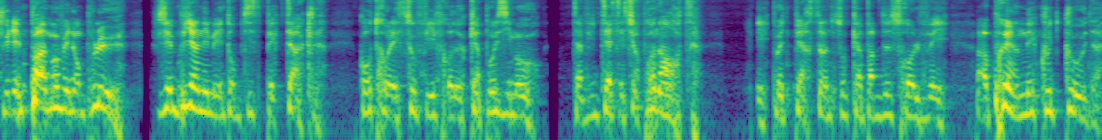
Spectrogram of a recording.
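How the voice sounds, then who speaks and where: A cartoonish character voice sits at a middle pitch. It moves at a moderate pace. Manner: cocky, blunt, scornful.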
